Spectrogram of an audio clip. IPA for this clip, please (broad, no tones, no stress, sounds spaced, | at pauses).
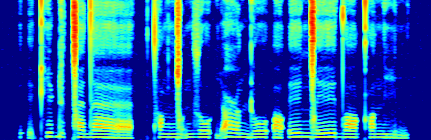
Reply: ʔ ḛ kʰ i ɖ e ǀ æ d æː | tʰ ɒ ŋ ŋ͡ǀ o̰ n z oː ʔ ḭ ʕ o n ɖ oː ʔ ɒ ʔ eː ŋ͡ǀ eː d̪ ɒː kʰ ɒ n i n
